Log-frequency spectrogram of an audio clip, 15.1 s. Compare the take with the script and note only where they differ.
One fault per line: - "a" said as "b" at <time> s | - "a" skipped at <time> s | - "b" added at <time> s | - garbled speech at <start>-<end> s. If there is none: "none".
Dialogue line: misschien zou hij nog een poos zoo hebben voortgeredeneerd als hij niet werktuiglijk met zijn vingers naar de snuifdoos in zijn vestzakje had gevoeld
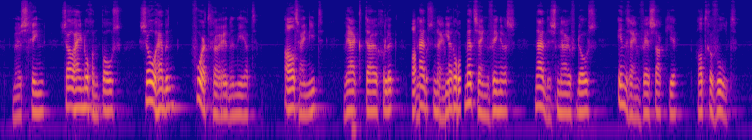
- garbled speech at 8.2-9.2 s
